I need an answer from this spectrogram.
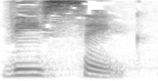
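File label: "vsync", English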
